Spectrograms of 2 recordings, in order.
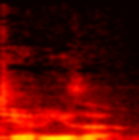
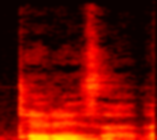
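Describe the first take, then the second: First: The name is said in an American accent. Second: The name is said in a Kenyan accent. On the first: This is how it is said here. "But here they say Teresa" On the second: This is how it is said back home. "That's how we used to say it back in Africa, back in Kenya"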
